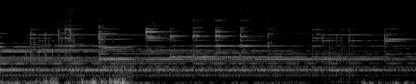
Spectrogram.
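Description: Tuned chimes of an outdoor sound installation struck by hand: a quick run of strikes, several a second, whose clear ringing notes overlap and slowly fade.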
